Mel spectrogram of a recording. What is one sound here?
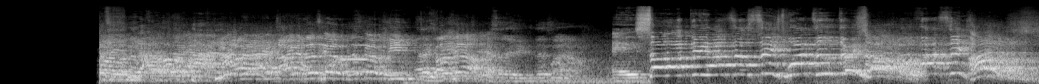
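A group of young men chant and shout together.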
